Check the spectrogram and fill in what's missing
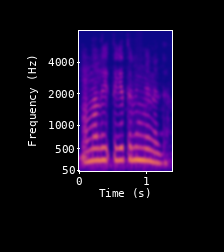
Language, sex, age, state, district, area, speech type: Santali, female, 30-45, Jharkhand, Bokaro, rural, spontaneous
